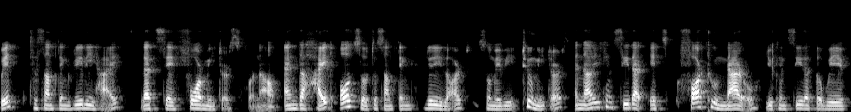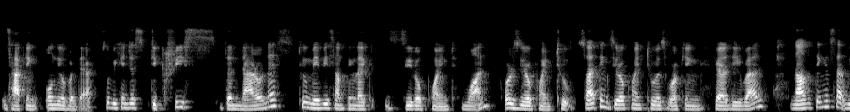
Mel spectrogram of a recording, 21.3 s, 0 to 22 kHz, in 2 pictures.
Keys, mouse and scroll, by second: 4.0-6.6 drag, 7.1 shift+space, 8.9 shift+space, 9.7-10.6 middle drag, 12.0-16.8 drag, 17.8 shift+space, 19.8 shift+space.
